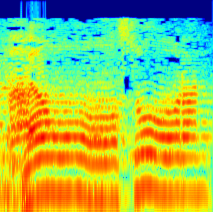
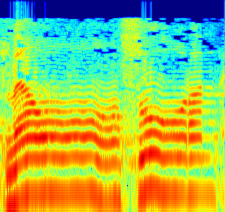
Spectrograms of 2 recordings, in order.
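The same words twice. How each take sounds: Both takes have the same delivery.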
